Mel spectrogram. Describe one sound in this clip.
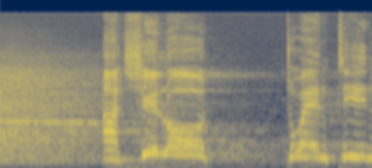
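A man preaches forcefully into a microphone, heard through loudspeakers in a large hall.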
